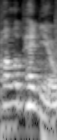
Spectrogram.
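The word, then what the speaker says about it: jalapeño: Or jalapeno, which is delicious, except for the fact that the J never makes an H sound in English. We just did that because that's how they spell it in Spanish.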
